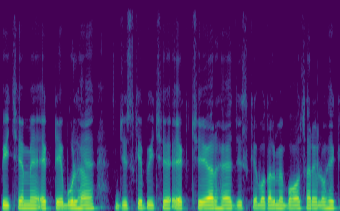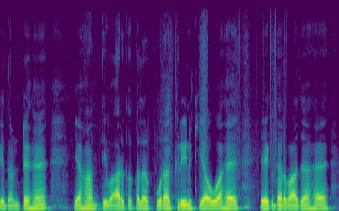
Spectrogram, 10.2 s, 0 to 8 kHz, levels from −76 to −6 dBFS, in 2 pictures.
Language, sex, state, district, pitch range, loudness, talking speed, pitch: Hindi, male, Jharkhand, Garhwa, 125-135 Hz, -17 LUFS, 180 wpm, 130 Hz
